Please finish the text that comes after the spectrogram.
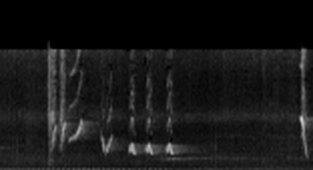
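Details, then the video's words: Greater green leafbird tutor song: a brief flurry of high, thin notes, then three clear, evenly spaced chirped whistles, followed by quiet and a final sharp high note. "Lagunya Masuk ini Bos, Enak buat masteran"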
